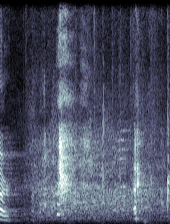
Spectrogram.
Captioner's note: laughter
